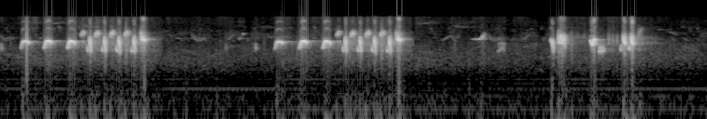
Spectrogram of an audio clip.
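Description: A songbird singing three phrases a few seconds apart, each opening with a few separate notes and running into a quick series of notes; the first two last about two seconds, the third is shorter.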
